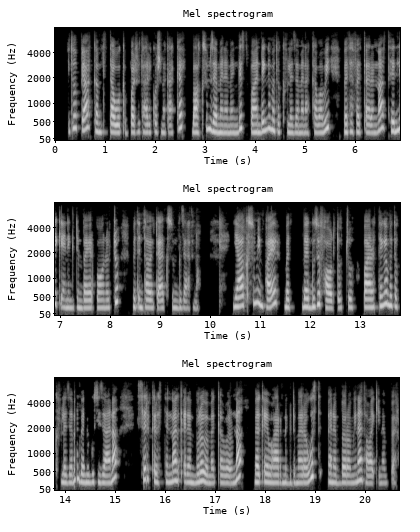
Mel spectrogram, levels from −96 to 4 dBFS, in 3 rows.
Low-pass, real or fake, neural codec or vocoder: 7.2 kHz; real; none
